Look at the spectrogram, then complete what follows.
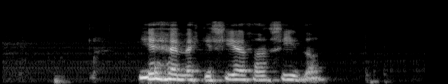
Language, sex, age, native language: Icelandic, female, 60-69, Icelandic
